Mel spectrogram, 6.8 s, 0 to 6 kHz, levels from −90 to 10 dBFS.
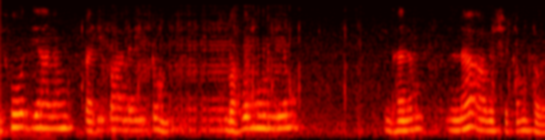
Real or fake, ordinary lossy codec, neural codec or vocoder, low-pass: fake; none; vocoder, 22.05 kHz, 80 mel bands, HiFi-GAN; 5.4 kHz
